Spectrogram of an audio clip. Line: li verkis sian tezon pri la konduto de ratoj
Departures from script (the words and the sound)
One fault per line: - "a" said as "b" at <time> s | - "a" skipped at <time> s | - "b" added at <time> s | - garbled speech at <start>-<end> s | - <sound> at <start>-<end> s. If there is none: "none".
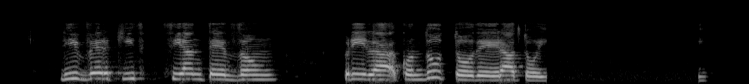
none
